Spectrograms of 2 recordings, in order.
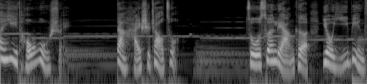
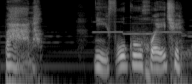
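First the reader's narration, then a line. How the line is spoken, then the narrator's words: Long sigh. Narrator (Chinese): 宁王舒耳长叹一声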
